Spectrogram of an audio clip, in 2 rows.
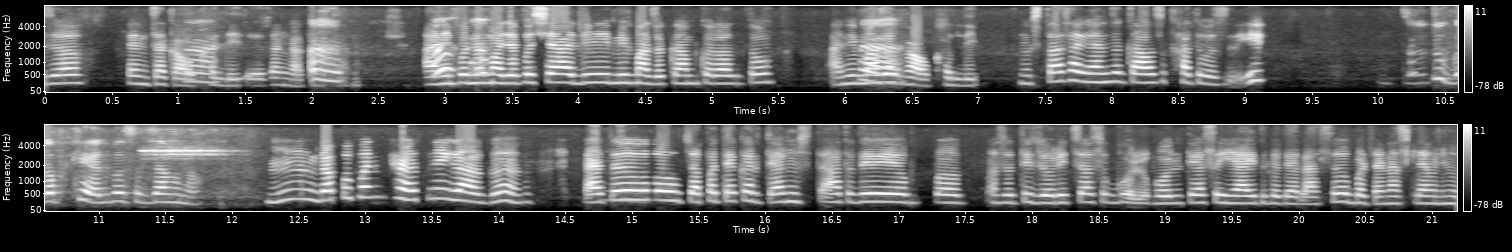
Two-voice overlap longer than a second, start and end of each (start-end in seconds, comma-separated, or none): none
